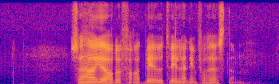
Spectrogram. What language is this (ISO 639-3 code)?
swe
